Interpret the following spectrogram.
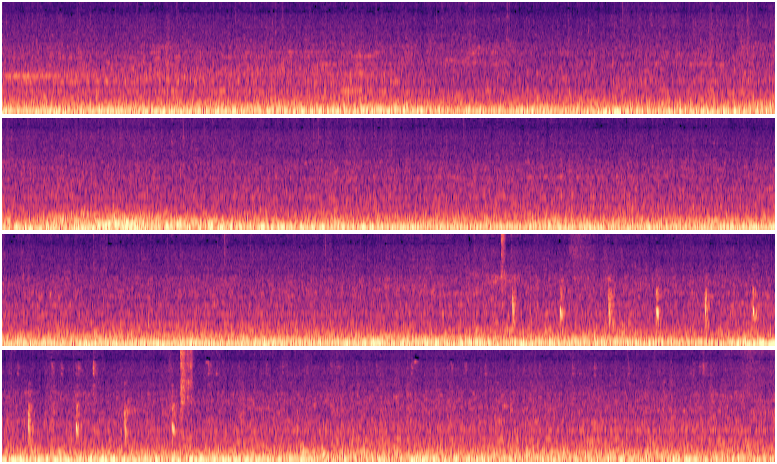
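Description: Semi-truck heard from inside the cab while cruising on the highway: a steady low engine and road rumble, with a short run of evenly spaced clicks a little past two-thirds of the way through.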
